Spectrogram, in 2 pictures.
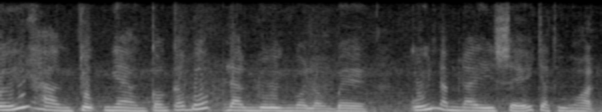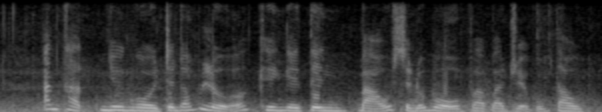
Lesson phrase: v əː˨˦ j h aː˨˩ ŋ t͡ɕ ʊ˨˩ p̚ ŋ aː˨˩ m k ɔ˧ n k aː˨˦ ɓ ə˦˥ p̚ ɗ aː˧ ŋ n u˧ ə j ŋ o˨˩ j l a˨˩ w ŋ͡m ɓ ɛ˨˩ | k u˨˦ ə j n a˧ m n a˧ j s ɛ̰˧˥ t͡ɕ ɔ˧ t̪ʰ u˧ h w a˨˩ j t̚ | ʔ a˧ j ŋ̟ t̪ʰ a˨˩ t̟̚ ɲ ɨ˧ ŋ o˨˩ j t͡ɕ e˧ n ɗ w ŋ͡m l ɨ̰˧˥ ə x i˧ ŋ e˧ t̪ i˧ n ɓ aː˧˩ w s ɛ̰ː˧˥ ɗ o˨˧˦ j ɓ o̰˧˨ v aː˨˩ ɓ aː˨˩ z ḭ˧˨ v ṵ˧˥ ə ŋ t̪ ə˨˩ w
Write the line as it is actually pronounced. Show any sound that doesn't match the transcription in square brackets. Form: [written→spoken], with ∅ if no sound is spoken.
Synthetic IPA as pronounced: v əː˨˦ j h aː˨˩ ŋ t͡ɕ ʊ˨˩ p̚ ŋ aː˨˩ [m→n] k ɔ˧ n k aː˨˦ ɓ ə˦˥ p̚ ɗ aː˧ ŋ n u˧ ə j ŋ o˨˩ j l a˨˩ w ŋ͡m ɓ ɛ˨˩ | k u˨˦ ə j n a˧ m n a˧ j s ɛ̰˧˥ t͡ɕ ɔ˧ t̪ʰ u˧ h w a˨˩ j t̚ | ʔ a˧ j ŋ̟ t̪ʰ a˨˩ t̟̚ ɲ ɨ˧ ŋ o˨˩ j t͡ɕ e˧ n ɗ w ŋ͡m l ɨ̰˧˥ ə x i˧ ŋ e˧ t̪ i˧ n ɓ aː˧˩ w s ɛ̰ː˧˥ ɗ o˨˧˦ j ɓ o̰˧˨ v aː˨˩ ɓ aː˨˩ z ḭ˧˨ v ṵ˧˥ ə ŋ t̪ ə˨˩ w

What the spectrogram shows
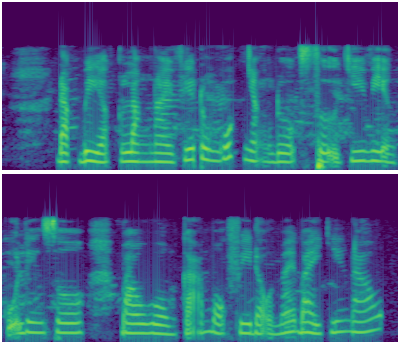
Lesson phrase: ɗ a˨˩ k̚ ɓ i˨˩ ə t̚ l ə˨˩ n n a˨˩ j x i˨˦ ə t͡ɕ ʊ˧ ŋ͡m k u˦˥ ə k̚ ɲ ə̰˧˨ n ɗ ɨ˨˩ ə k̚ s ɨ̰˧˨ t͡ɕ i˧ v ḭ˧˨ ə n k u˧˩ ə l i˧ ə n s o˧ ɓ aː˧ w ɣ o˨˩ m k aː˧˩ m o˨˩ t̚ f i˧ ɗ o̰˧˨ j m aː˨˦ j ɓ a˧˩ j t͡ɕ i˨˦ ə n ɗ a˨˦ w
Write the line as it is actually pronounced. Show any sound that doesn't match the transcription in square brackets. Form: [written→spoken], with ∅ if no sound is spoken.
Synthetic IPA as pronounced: ɗ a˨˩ k̚ ɓ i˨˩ ə t̚ l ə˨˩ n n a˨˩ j [x→f] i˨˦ ə t͡ɕ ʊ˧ ŋ͡m k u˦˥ ə k̚ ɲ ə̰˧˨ n ɗ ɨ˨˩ ə k̚ s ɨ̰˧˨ t͡ɕ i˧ v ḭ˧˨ ə n k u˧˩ ə l i˧ ə n s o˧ ɓ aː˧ w ɣ o˨˩ m k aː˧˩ m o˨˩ t̚ f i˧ ɗ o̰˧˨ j m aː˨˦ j ɓ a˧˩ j t͡ɕ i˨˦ ə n ɗ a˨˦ w

